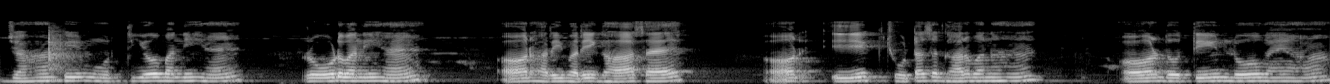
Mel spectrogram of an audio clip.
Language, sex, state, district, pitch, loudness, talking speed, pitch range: Hindi, male, Bihar, Darbhanga, 160 Hz, -16 LUFS, 110 wpm, 150-170 Hz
